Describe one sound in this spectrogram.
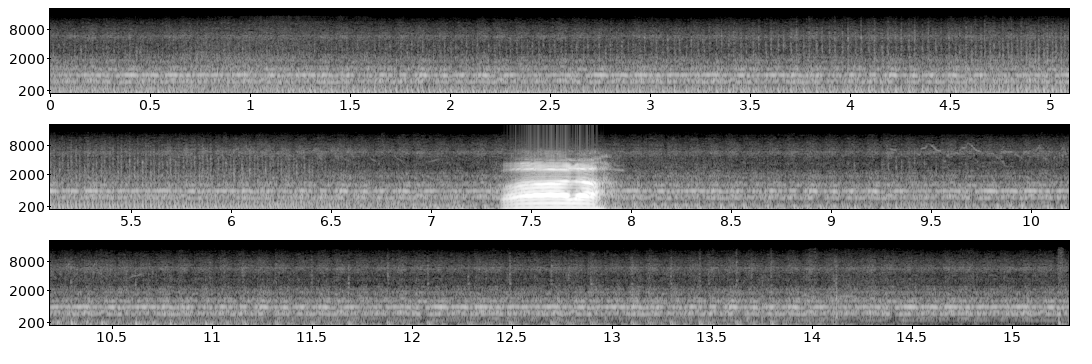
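A motorcycle engine rumbles as the bike rides along.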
